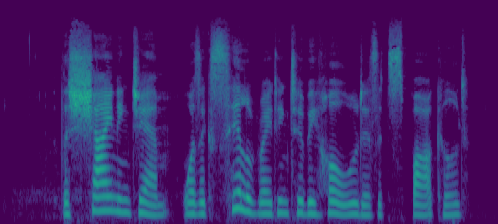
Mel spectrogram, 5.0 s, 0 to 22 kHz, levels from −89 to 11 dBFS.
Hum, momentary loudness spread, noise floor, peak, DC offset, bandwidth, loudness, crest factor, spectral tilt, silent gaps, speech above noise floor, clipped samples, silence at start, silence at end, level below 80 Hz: none; 18 LU; -73 dBFS; -12 dBFS; under 0.1%; 15.5 kHz; -32 LUFS; 22 dB; -1.5 dB/octave; none; 39 dB; under 0.1%; 0.65 s; 0.35 s; -80 dBFS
